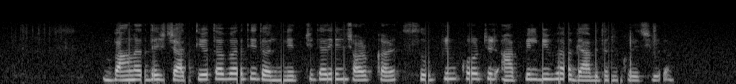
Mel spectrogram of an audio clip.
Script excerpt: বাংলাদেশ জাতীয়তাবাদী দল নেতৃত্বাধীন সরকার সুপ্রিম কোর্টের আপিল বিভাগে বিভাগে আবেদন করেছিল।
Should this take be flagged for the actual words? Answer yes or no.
yes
